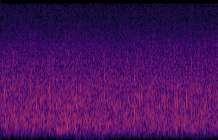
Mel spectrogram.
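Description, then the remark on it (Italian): A flowing stream rushes and babbles steadily throughout, a continuous, even wash of water at moderate loudness with no voices or other sounds. “Permettete a quest'acqua, la forza energetica di quest'acqua, di scorrere in tutto il vostro corpo.”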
